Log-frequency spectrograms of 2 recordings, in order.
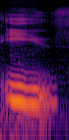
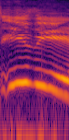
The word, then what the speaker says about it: EZ: for that I think it's ease no no what now you Chang your mind what the no it's easy it's easy so I researched and I saw his interview with boy abunda which is very famous um and said his name as easy all right the song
